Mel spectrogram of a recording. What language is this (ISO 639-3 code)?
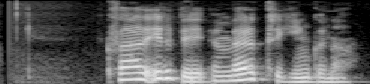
isl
